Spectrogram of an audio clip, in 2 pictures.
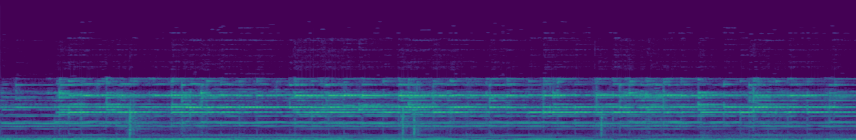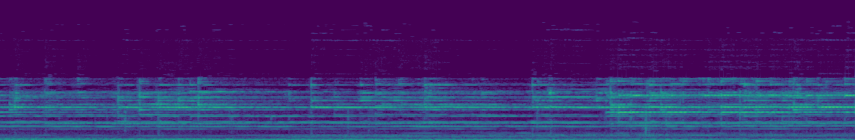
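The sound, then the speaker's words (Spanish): Many house bells ring loudly together in a continuous, dense metallic jangle of high tones that keeps going for the whole stretch without a break. “Oscilaba tan suavemente al principio que apenas producía sonido, pero pronto sonó estrepitosamente, y lo mismo hicieron todas las campanillas de la casa.”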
